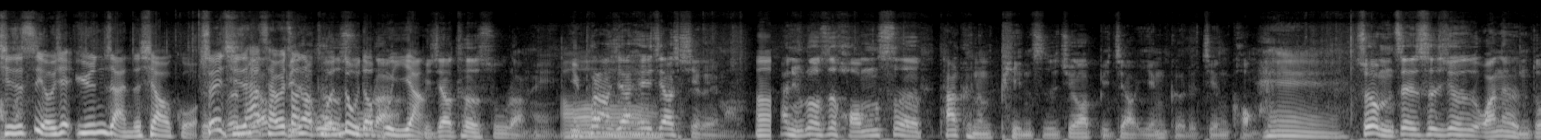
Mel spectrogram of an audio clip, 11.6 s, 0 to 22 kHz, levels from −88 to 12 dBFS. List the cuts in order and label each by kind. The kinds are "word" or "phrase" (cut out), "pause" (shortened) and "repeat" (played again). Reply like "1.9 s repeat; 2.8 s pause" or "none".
1.5 s phrase; 5.1 s word; 5.8 s word; 6.9 s phrase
